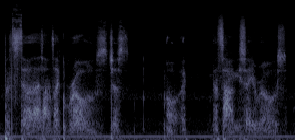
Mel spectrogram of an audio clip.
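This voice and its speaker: A speaker whispering a casual ASMR lesson, softly repeating words and rambling with lots of fillers. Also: measured pace. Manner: soft whispering throughout. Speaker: teacher of Italian words.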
